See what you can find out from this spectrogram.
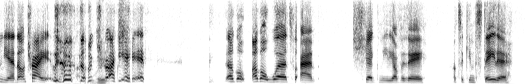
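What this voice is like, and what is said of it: British Queen's English accent. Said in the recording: “you put it with the Queen's English ... my accent has born with it”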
